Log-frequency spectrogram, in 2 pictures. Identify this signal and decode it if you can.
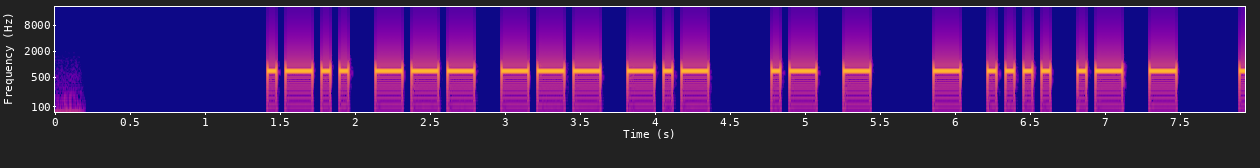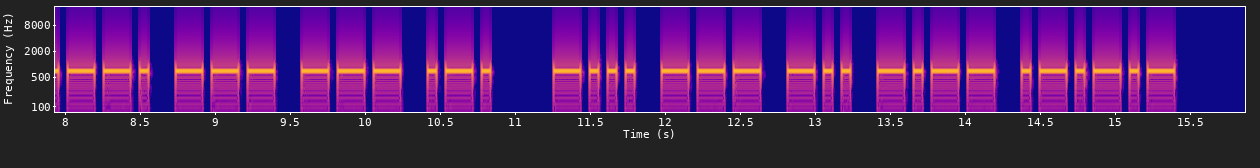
Morse code, heard as a keyed tone, about 21 wpm, 700 Hz. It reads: LOOK AT THAT POOR BODY.
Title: Sentences from Top 1000 Words - Review Part 2 - 20wpm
